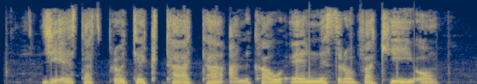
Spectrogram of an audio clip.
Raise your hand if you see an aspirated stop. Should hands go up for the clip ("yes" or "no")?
yes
